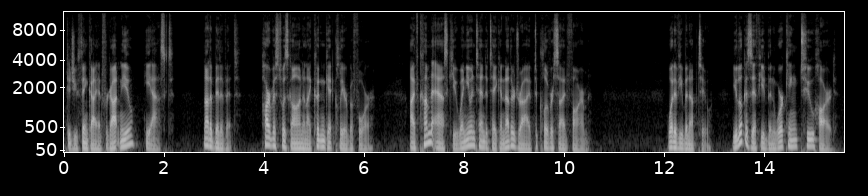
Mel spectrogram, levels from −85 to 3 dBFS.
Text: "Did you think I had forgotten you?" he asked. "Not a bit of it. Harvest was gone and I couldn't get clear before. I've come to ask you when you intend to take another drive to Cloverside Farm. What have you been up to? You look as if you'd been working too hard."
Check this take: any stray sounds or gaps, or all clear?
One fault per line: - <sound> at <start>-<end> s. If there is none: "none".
none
